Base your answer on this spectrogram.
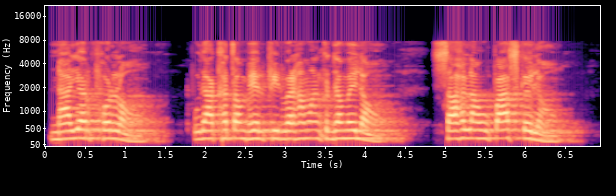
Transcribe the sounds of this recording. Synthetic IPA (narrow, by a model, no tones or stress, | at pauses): naɾjəɾpʰoɾləɦũ | pud͡ʒakʰət̪əmbʱelpʰiɾbəɾɦamənked͡ʒəməjləɦũ | səɦlãupaskəjlɦũ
